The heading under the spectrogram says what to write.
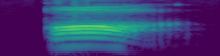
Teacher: Pangkal lidah naik, lekat bagi bunyi tebal. Qa. Pangkal lidah naik, lekat ke anak tekak.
